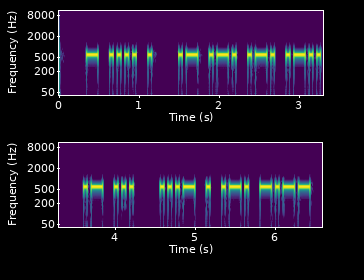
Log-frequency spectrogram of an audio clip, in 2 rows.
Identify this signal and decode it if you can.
Morse code, heard as a keyed tone, about 25 wpm, 600 Hz. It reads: THE ARRL AS VERY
